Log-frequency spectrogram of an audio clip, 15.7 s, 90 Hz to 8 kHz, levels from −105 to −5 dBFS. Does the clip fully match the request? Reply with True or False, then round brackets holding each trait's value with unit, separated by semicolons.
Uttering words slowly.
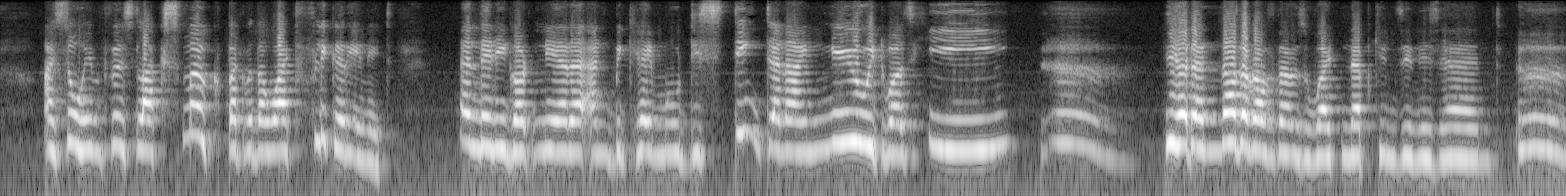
False (150 wpm)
